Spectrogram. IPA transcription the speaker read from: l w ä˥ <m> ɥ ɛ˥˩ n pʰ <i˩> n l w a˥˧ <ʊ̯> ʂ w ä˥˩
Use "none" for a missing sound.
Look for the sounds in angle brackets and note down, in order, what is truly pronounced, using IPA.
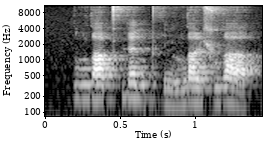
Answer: pʰ, i˩, ɪ̯

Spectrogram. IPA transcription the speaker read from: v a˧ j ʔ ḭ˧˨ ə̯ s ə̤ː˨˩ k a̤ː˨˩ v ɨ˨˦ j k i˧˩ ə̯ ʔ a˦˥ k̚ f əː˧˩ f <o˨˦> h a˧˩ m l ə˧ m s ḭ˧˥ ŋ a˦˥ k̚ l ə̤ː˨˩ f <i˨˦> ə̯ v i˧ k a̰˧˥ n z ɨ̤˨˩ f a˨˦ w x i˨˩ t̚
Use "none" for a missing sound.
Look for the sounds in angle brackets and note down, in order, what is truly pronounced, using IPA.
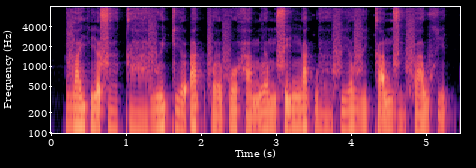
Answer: o˧, i˨˦

